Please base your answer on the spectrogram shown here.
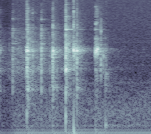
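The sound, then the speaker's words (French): A spoon stirring milk with cream in a cup makes several light, bright clinks against the container in an uneven rhythm, each one short and ringing, with no voices. “En tournant avec sa cuillère, Alexis voit de la crème qui s'accroche à la cuillère”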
